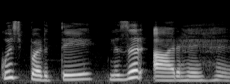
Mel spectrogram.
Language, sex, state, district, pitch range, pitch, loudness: Hindi, male, Chhattisgarh, Raipur, 190-245 Hz, 215 Hz, -17 LUFS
